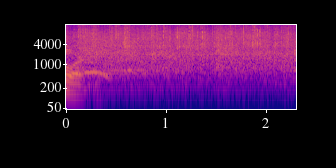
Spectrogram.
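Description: Congregation applauding: steady clapping that rises just as the preacher's last word dies away.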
